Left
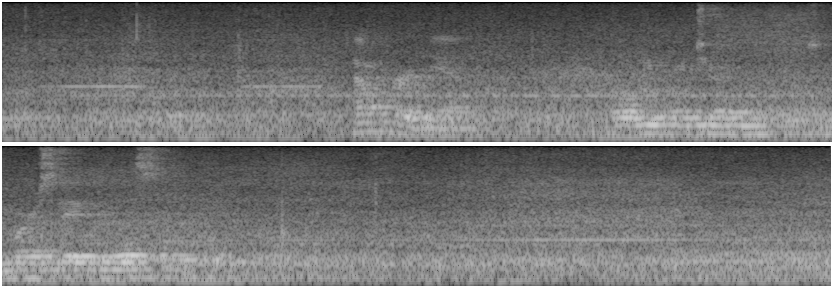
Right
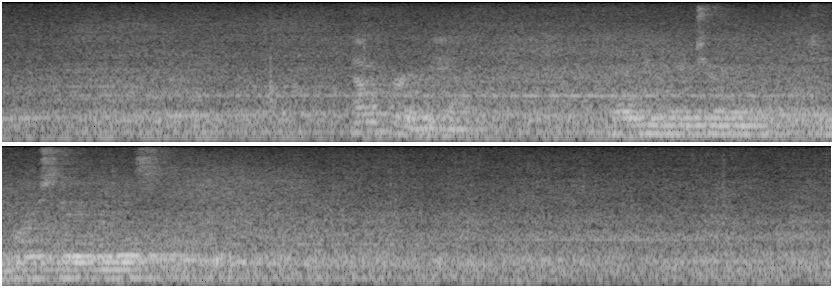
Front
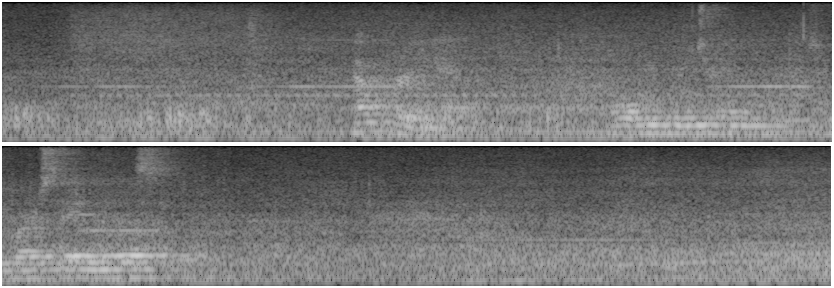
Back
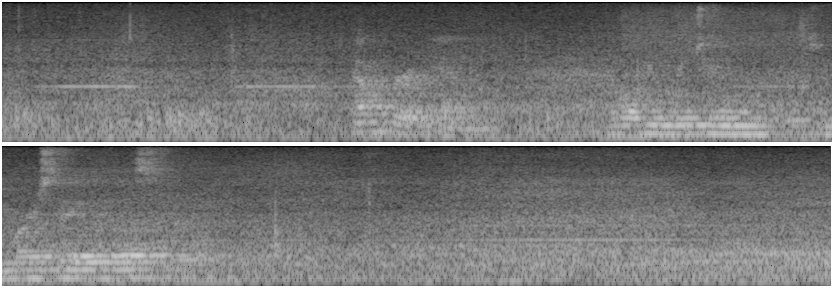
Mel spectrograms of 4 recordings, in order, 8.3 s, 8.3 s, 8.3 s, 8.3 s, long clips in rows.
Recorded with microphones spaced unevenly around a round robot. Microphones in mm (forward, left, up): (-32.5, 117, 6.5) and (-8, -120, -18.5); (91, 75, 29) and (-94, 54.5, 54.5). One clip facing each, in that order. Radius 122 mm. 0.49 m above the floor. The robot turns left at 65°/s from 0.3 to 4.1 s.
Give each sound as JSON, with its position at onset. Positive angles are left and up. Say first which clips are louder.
{"t": 1.7, "sound": "a man speaking", "louder": "right 1 dB, front 1 dB", "azimuth_deg": -45, "distance_m": 3.5}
